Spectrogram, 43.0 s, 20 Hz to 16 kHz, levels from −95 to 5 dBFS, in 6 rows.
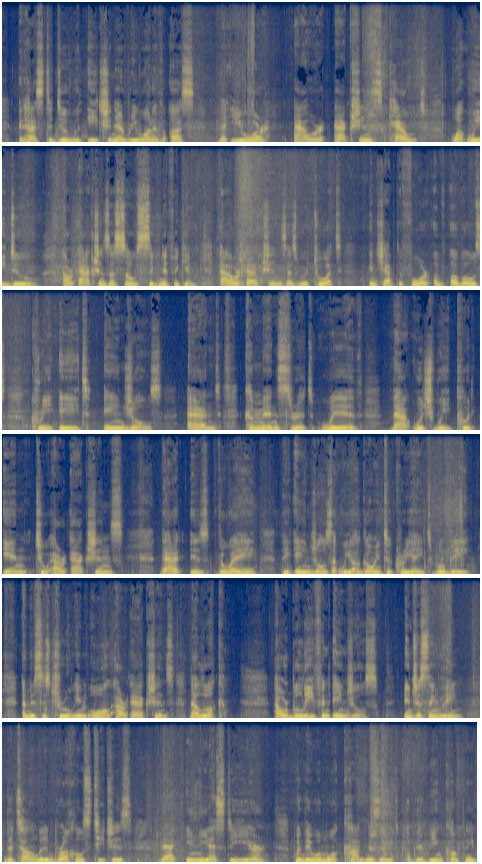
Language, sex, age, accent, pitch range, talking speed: English, male, 50-69, American, 140-175 Hz, 130 wpm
